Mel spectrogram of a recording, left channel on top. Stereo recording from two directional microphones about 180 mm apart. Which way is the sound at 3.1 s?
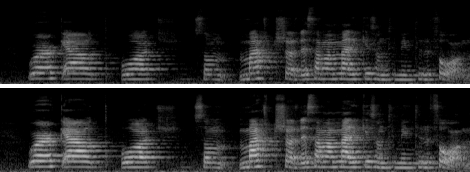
5° left (ahead or behind).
